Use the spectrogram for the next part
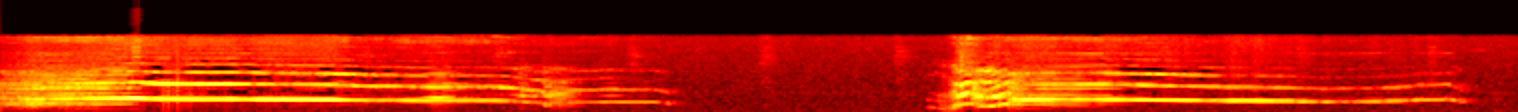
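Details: Doberman female alone in the house howling: a long steady tone sagging and breaking at its close, a two-second silence, then a new howl opening with a wobbling dip before settling level and falling away.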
